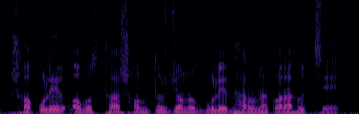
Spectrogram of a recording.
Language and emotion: Bengali, neutral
